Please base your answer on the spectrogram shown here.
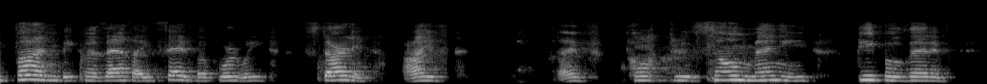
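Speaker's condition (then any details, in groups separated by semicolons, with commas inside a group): Cerebral palsy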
